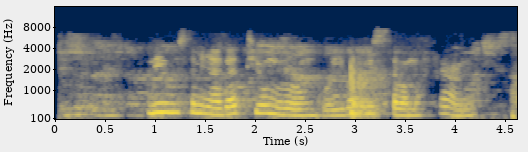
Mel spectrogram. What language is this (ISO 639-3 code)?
kin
